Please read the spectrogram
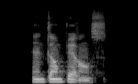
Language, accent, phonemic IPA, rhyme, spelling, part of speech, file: French, France, /ɛ̃.tɑ̃.pe.ʁɑ̃s/, -ɑ̃s, intempérance, noun, LL-Q150 (fra)-intempérance.wav
- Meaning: 1. intemperance 2. overindulgence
